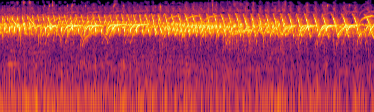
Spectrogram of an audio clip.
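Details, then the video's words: Belgian canary song: a continuous, bright, high trilling chorus of rapid buzzy notes, shifting midway into clearer repeated downslurred chips while the rolling texture carries on throughout. "CANÁRIOS DO REINO CANTANDO!!! BELGIAN CANARY SINGING!!!"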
